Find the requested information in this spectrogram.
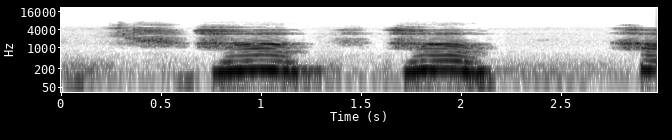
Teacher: हा, हा, हा हरूफे हल्की में से, हलक वस्ते हलक, यानी गले के दरमियानी हिस्से से, गले के दरमियानी हिस्से से नहीं, इंतहाई हलक, हलक के सबसे नीचे वाले हिस्से से, यानी गले का जो सबसे नीचे वाला हिस्सा है वहाँ से उसकी आवाज़ निकलेगी।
